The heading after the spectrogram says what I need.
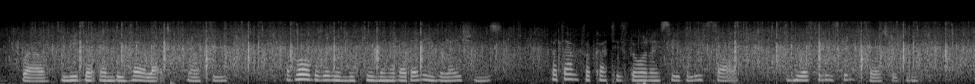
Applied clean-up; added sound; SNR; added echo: none; Applause / Crowd; 1 dB; none.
